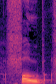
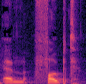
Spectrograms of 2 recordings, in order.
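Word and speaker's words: FOEBT: My alias is Phobe Fully, but the T's silent. But loads of people pronounce it wrong. They pronounce it Phobed. Phobed. But it's F-O-E-B-T. It's an acronym.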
